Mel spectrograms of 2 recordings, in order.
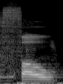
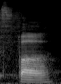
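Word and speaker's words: phở: It only takes 10 Pronouncing it wrong. So easy. Not pho, it's pho. I'm doing it with steak,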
